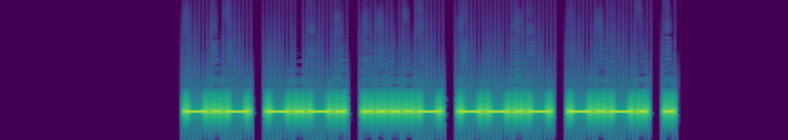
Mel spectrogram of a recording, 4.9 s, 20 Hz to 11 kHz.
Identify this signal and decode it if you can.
Morse code, heard as a keyed tone, about 28 wpm, 700 Hz. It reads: KC4QCE
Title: USA Call Signs - 6 Characters - 4x Character Spacing - 28wpm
